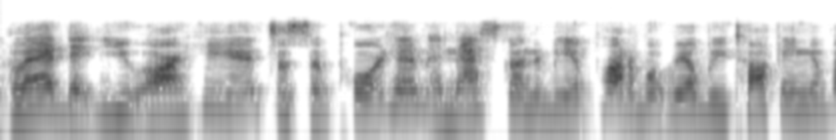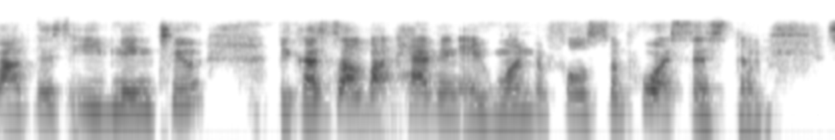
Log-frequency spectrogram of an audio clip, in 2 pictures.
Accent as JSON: {"language": "English", "region": "New York", "country": "United States", "lives_now": "Atlanta, United States", "said": "I'm originally from New York, so they just started back a couple of days ago too."}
